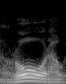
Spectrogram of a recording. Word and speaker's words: rho: rho라고 읽게 되죠.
